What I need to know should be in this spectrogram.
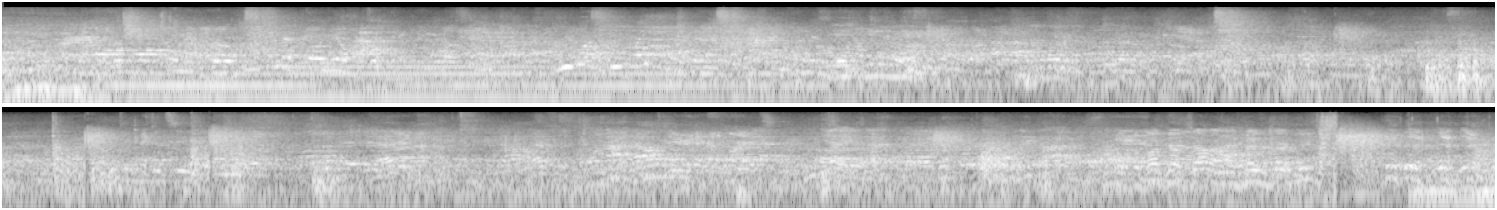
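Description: Pool balls clack sharply against each other.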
